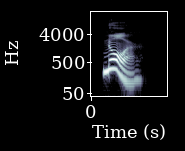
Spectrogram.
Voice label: "nor", English; 3000 words

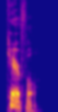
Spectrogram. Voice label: "CAREFUL", english; 3000 words

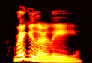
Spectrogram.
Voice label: "REGULARLY", English; 3000 words

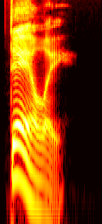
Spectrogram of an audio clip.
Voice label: "DAILY", english; 3000 words

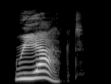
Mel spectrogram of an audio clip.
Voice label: "react", English; 3000 words

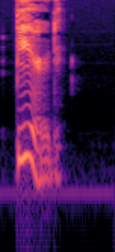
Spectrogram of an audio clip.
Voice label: "BEARD", english; 3000 words

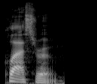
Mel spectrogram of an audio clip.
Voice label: "classroom", english; 3000 words

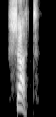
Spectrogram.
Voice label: "shut", English; 3000 words

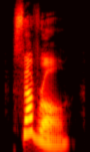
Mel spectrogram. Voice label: "SEVERAL", english; 3000 words

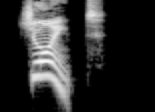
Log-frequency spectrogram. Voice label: "JOINT", english; 3000 words

